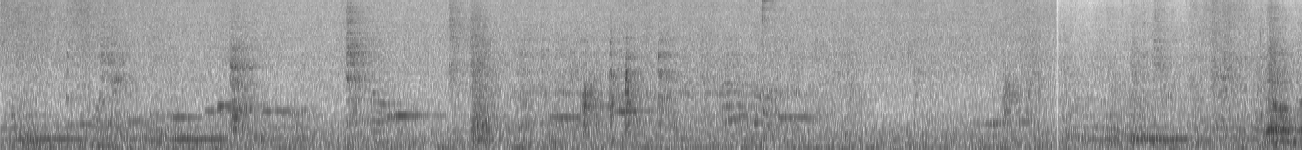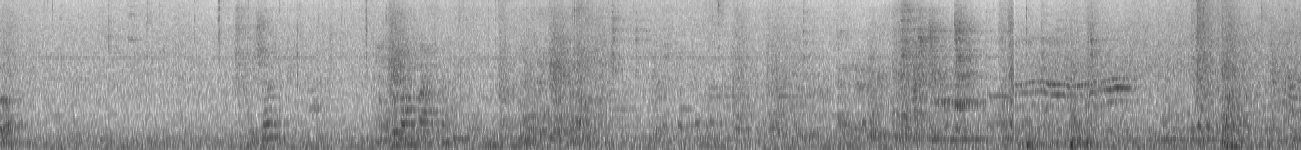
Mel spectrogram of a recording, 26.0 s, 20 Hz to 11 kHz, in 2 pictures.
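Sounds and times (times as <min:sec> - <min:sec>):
dishes and utensils clinking: 0:00.2 - 0:06.8, 0:18.0 - 0:26.0.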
